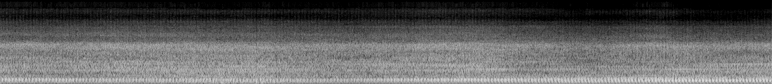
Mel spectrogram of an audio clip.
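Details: Craftsman T2200 tractor, Briggs 540cc single, just reassembled after camshaft replacement: steady, even idle at constant pitch, no knocks, misses or surging; no leaks or exhaust smoke; healthy.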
